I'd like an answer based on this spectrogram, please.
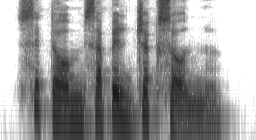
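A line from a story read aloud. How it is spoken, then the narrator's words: Plain. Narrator (French): dit Ernest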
